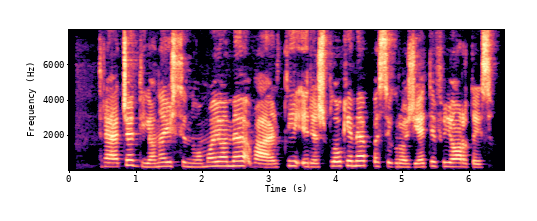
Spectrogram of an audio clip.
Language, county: Lithuanian, Alytus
